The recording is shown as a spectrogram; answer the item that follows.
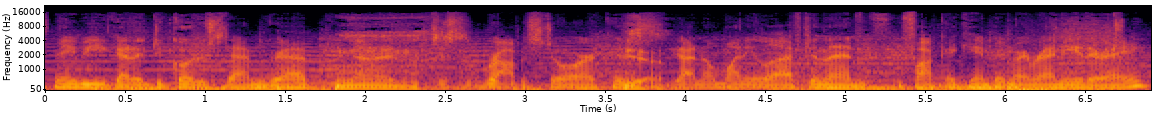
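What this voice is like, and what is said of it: Canadian Ontario accent. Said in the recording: “That was the most Canadian I ever heard you sound. ... It's my Ontarian accent.”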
